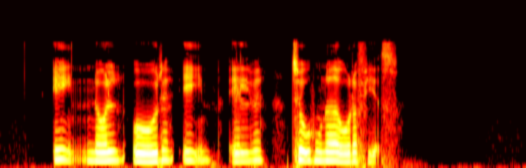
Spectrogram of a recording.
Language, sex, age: Danish, female, 24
